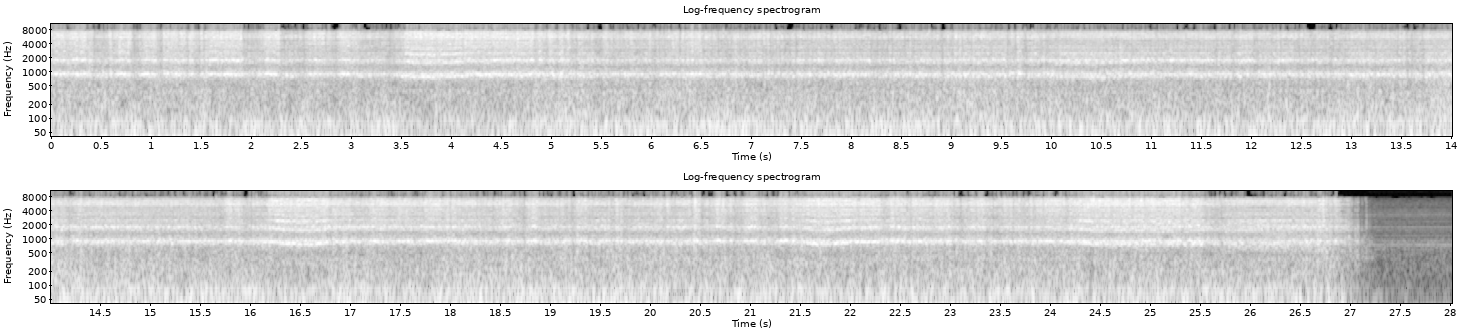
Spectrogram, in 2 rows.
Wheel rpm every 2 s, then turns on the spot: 230, 230, 230, 230, 230, 220, 230, 230, 230, 230, 230, 230, 220, 90.
none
